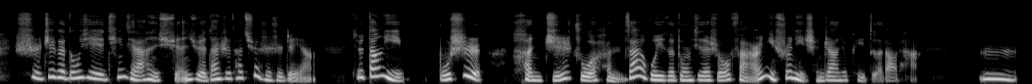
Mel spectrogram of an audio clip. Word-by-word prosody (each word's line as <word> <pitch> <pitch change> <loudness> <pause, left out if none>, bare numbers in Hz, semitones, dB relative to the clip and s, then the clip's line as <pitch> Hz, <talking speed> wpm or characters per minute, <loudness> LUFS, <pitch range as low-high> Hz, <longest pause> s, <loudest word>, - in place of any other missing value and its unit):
是， 310 -6 -3
这 340 +7 +1
个 315 - +3
东 290 +3 +2
西 270 -7 +2
听 340 +11 -3
起 280 - +1
来 195 -1 0
很 220 -5 +2
玄 230 +5 -1
学， 215 -6 0
但 235 +5 +2
是 265 +1 -3
它 295 +2 -3
确 350 +5 -3
实 205 - -2
是 185 -1 -5
这 - - -4
样。 - - -8 0.3
就 325 - -1
当 365 +4 +3
你 220 - +3 0.3
不 215 +3 +2
是 390 +9 +3 0.3
很 185 -7 0
执 215 +11 0
着、 190 -9 0
很 180 -6 -6
在 345 +4 +2
乎 220 -10 +2
一 200 - +3
个 195 0 -2
东 195 0 -1
西 200 - -5
的 195 0 0
时 185 - -5
候， 190 - 0
反 240 - -3
而 265 - +1
你 310 -5 +3
顺 300 +6 0
理 240 - +4
成 - - -5
章 190 0 -2
就 190 - -6
可 - - -14
以 - - -8
得 - - -13
到 - - -9
它。 - - -16 0.6
嗯。 245 -5 +3
235 Hz, 295 characters per minute, -20 LUFS, 195-295 Hz, 0.6 s, 理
